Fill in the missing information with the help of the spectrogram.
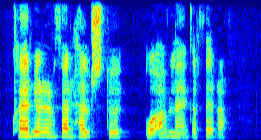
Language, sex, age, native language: Icelandic, female, 50-59, Icelandic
